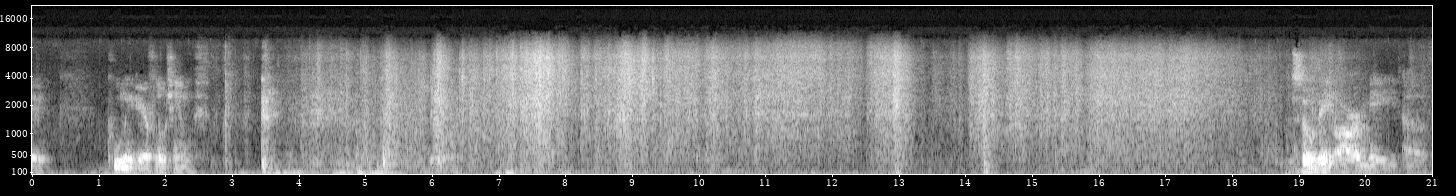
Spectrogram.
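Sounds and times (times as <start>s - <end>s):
rustling handling noise: 3.0s - 19.7s.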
